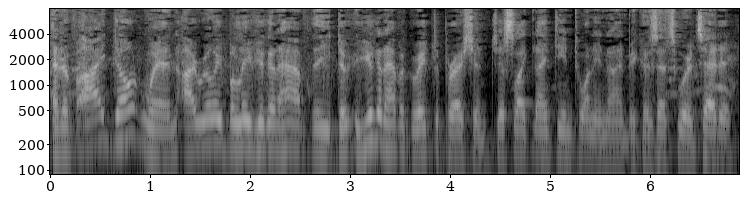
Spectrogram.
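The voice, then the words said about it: New York accent. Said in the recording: “the New York accent. ... It's unmistakable.”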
